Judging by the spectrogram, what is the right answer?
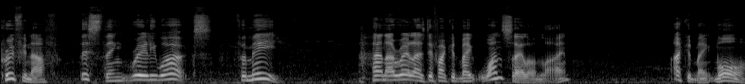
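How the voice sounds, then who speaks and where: A man with vocal fry and very wide pitch swings, at a moderate pace. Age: 60s. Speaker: online business promoter. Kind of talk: sales pitch.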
